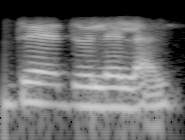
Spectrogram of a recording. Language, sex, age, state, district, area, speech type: Sindhi, female, 18-30, Gujarat, Kutch, rural, conversation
